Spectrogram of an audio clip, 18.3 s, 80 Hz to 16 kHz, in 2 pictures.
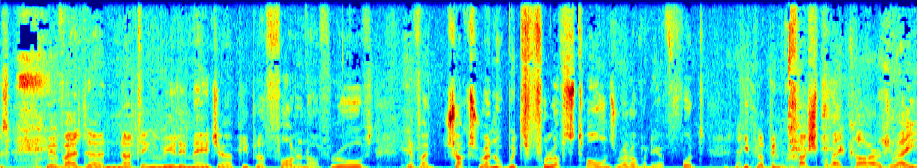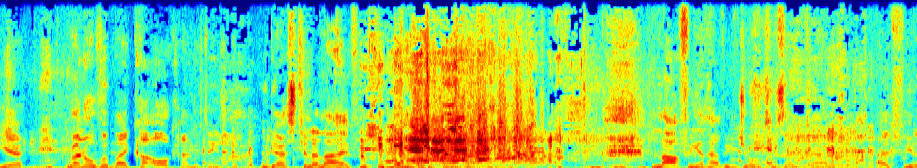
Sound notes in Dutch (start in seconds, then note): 12.6 gelach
